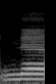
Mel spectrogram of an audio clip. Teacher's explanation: lembutkan, bukan na tebal, na, buka mulut sebab baris atas kena buka mulut.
